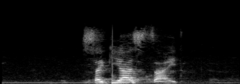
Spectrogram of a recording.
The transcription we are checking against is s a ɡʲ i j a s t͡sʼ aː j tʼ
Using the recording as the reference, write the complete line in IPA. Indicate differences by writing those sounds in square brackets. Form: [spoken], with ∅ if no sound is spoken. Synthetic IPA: s a ɡʲ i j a [z] t͡sʼ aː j tʼ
